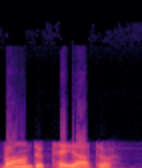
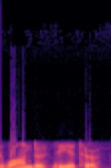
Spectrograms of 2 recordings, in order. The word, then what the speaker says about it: Wander Theater: In German, we pronounced it Wander Theater. But here in America, I believe you say Wander Theater, and that was the traveling theater.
